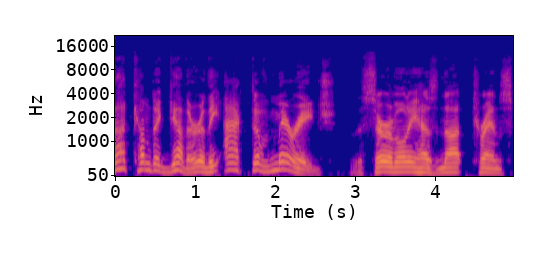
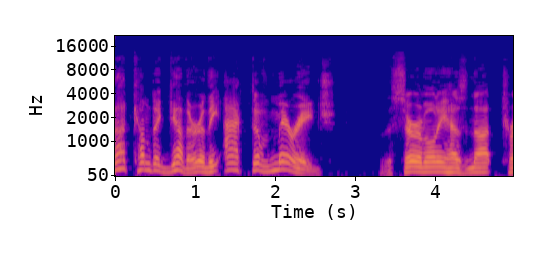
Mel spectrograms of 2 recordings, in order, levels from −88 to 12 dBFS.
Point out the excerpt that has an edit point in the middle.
first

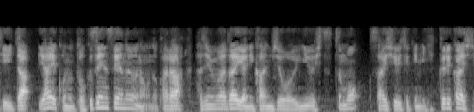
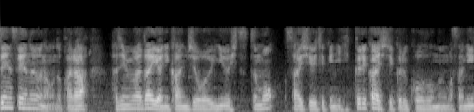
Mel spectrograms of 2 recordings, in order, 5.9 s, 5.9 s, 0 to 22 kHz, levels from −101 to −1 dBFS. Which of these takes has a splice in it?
first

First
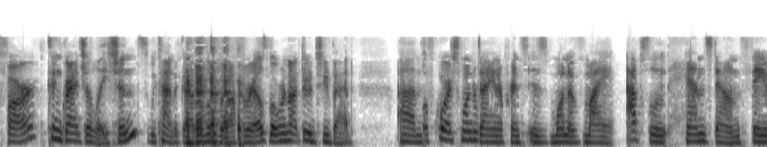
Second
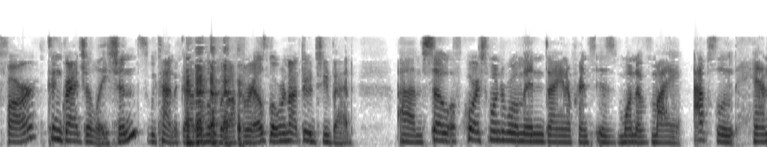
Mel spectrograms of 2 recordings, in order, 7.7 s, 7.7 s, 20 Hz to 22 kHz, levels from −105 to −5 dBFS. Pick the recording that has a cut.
first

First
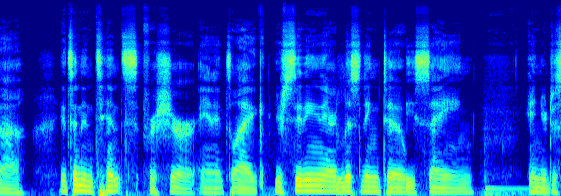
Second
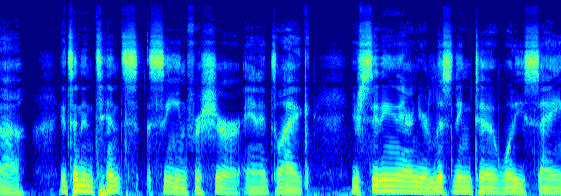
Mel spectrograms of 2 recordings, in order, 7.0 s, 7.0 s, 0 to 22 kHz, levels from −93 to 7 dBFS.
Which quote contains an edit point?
first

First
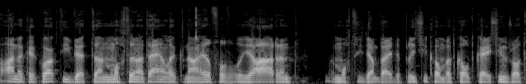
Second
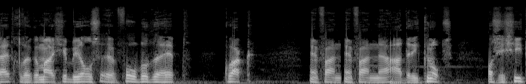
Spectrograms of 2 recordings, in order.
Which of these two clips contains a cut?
second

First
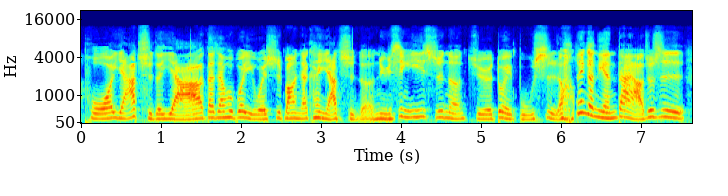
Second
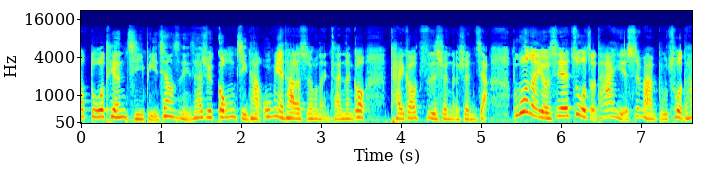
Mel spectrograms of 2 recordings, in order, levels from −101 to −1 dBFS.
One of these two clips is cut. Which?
first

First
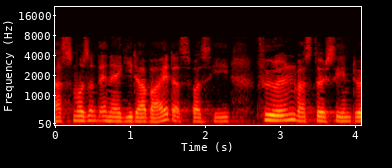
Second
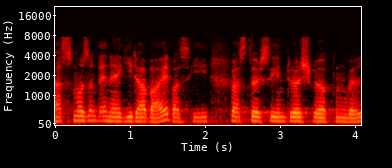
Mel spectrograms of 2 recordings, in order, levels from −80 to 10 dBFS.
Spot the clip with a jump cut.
second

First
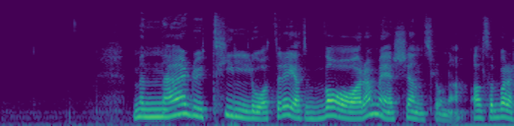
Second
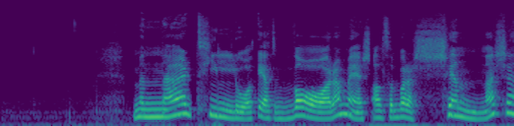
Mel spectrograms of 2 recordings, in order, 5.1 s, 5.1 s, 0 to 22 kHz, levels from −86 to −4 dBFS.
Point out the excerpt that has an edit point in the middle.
second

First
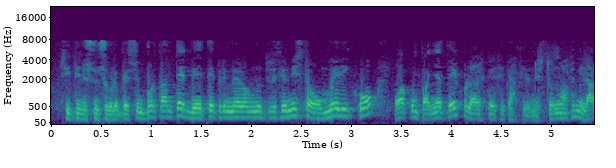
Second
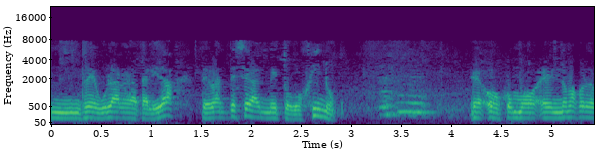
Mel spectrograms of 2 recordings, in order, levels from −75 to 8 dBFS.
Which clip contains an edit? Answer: first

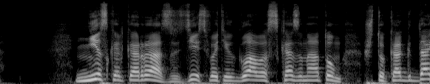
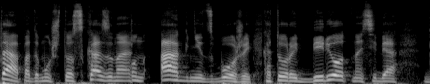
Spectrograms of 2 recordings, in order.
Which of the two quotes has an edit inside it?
second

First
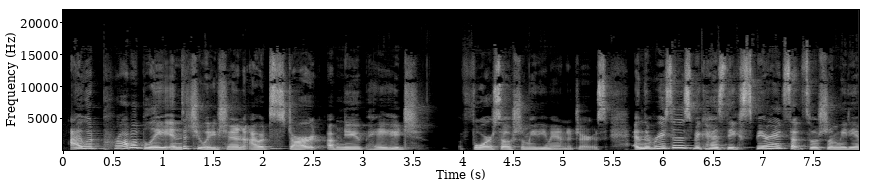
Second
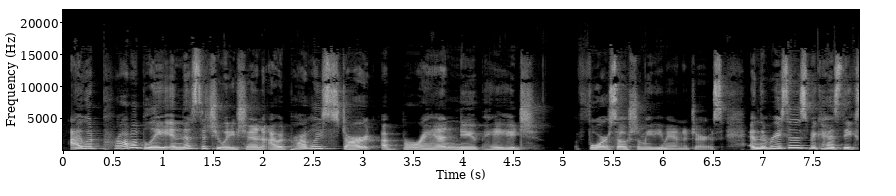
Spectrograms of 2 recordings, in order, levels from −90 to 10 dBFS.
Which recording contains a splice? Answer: first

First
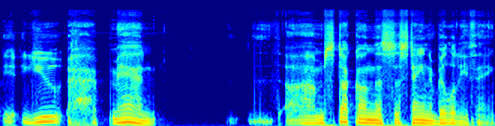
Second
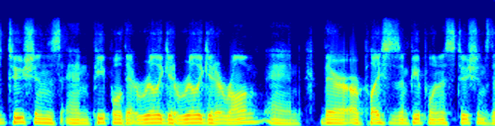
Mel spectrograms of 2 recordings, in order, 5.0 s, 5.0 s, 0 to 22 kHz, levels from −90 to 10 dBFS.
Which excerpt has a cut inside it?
second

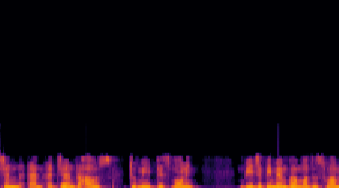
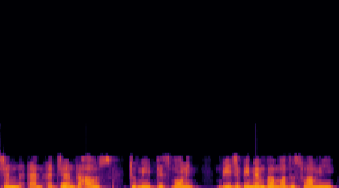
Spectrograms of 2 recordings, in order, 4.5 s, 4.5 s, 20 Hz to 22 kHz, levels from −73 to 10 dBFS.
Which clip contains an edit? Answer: second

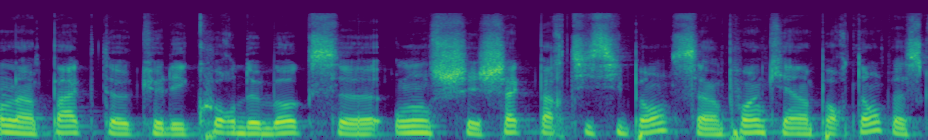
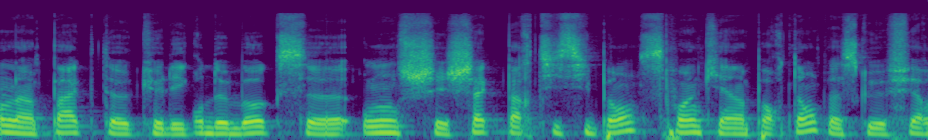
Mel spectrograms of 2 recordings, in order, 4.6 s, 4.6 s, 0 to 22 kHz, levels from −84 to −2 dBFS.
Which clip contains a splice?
second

